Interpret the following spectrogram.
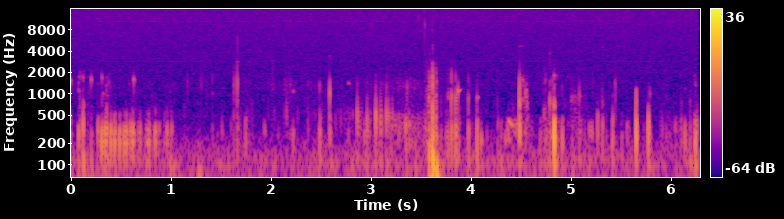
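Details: Stomach growling after eating peanut butter: low gurgling rumbles with irregular bubbling pops and squeaks from the abdomen, normal bowel sounds (borborygmi).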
